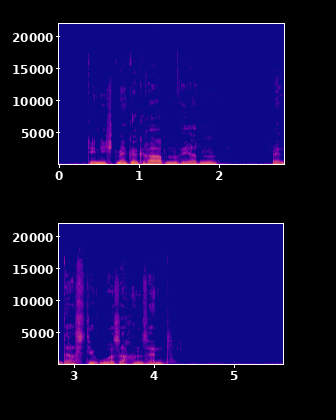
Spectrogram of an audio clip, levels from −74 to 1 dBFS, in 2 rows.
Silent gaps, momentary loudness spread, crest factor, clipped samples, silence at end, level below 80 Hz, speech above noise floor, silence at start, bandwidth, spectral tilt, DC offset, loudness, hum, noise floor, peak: none; 12 LU; 18 dB; under 0.1%; 1.4 s; -38 dBFS; 30 dB; 0.35 s; 17.5 kHz; -7 dB/octave; under 0.1%; -33 LUFS; none; -61 dBFS; -16 dBFS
